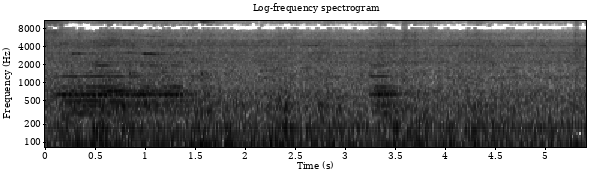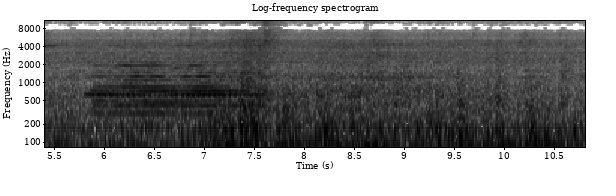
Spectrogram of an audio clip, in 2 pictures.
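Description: NJ Transit train running with a steady low rumble, heard from inside a passenger coach, while its horn sounds a long blast, a short blast about three seconds in, and another long blast about six seconds in, the long-short-long close of a grade-crossing signal.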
